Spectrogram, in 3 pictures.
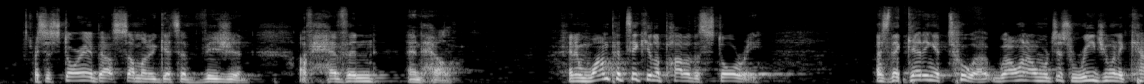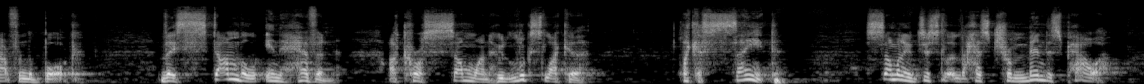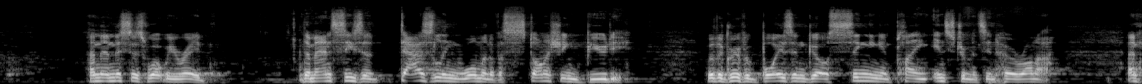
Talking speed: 150 wpm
